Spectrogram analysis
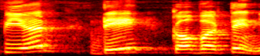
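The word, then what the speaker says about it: Pierre de Coubertin: name his name is pierre de cobarton i will write his name i'll spell it out it's peer they cover thin okay his name is pierre dey coverton you will see the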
